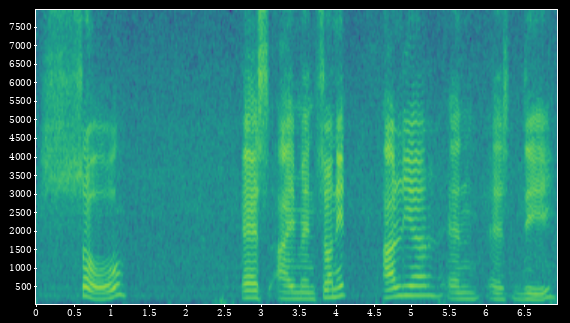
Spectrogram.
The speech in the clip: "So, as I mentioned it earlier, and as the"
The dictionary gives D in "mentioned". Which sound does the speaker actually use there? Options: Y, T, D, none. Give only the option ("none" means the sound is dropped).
none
